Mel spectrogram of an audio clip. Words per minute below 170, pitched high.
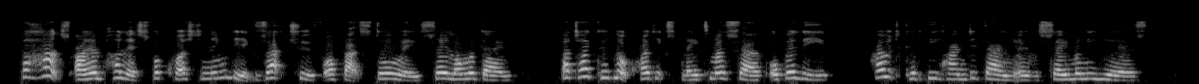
No: average, 175 wpm; very high, 260 Hz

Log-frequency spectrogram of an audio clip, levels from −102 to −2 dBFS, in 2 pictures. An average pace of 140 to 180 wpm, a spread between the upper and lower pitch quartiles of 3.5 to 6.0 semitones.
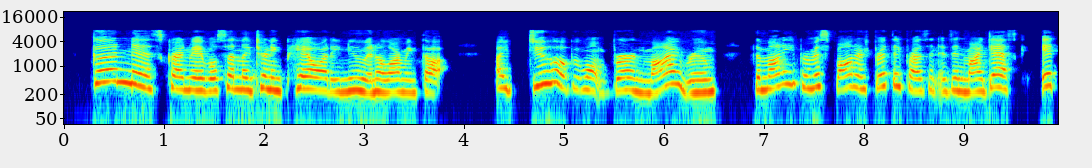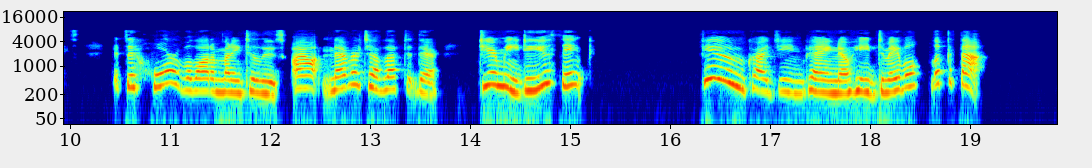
No: average, 195 wpm; average, 5.0 semitones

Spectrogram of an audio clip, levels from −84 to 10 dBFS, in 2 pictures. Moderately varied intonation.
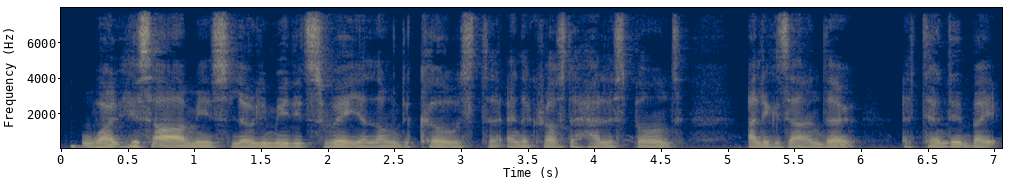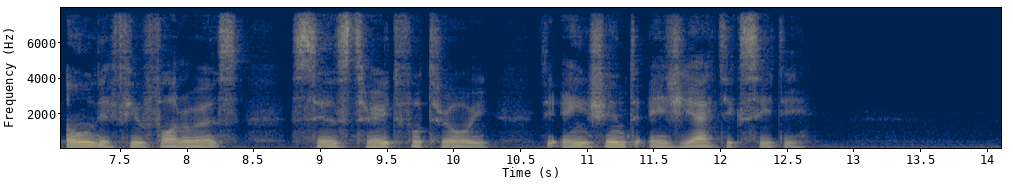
Yes: average, 3.1 semitones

